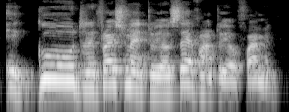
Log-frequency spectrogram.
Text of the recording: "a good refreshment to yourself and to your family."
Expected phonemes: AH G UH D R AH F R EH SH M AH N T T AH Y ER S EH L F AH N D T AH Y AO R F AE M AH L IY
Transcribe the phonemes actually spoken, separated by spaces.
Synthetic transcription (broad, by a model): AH G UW D R AH F R EH SH M AH N T T AH Y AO S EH L F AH N T AH Y AO F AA M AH L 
